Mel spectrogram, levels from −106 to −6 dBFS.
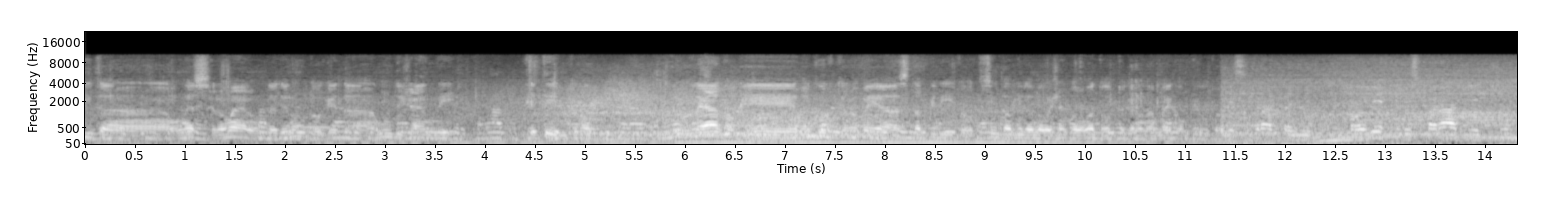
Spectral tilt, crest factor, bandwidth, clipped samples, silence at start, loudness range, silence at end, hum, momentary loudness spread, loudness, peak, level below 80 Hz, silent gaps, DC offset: -4.5 dB/octave; 18 dB; 11 kHz; under 0.1%; 0 s; 6 LU; 0 s; none; 9 LU; -18 LUFS; 0 dBFS; -32 dBFS; none; under 0.1%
